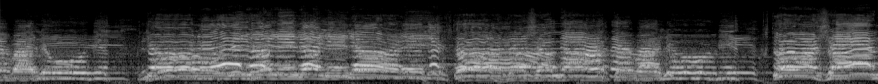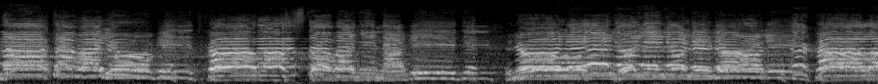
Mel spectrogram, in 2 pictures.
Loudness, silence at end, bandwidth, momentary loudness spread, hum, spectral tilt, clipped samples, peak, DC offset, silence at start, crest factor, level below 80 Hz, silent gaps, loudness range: -18 LUFS; 0 s; 17 kHz; 9 LU; none; -1 dB/octave; under 0.1%; -2 dBFS; under 0.1%; 0 s; 16 dB; -62 dBFS; none; 2 LU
